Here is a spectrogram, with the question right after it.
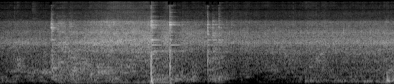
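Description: Spices and pointed gourd fry steadily in a pan with a continuous sizzle, while a utensil stirs and scrapes through them, knocking against the pan a few times.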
